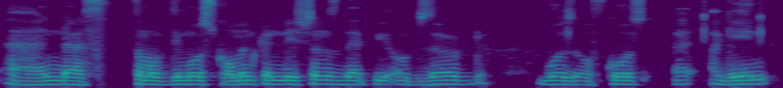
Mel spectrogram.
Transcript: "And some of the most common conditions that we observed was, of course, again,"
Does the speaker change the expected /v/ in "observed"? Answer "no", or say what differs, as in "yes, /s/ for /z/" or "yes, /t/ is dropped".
no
